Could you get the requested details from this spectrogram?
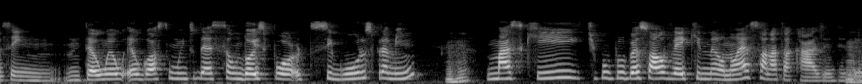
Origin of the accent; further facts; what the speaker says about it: Passo Fundo, Rio Grande do Sul, Brazil; also born or lived in Cachoeirinha; eu sou natural de Cachoeirinha. Com três anos fui para Passo Fundo e aí fiquei lá.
